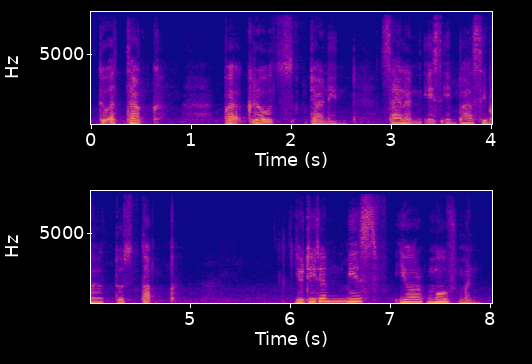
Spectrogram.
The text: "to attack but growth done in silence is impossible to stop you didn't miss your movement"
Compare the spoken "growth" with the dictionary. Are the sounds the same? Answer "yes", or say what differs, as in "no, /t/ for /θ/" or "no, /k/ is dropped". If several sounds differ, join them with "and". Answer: no, /s/ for /θ/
